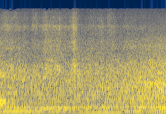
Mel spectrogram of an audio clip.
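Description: Steady low background hum with faint noise and no distinct event: room tone between words.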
